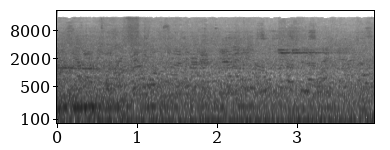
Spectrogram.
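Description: A tram rumbles past on its rails.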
